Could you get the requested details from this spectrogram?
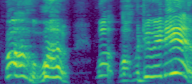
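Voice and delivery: high-pitched mock astonishment; acting bewildered. Taxi passenger acting as if he never expected this, mock bewilderment. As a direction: play baffled in a squeaky, laughing imitation. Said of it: "he's acting as if it's like".

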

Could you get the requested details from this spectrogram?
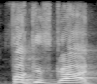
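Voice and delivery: high, loud mock outrage; scornful, high-pitched yell; indignant outburst. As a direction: explode in disbelief. Mocking the Americanized pronunciation.

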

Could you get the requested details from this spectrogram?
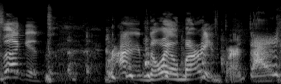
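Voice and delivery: high mock-shocked voice; imitating Kristen. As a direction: squeal it like a starstruck fan. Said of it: "That's not what she sounds like".

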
